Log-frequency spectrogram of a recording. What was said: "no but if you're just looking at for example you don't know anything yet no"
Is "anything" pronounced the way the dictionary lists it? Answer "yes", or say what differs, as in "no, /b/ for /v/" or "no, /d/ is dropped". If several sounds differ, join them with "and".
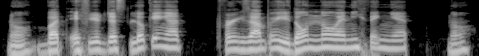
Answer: yes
